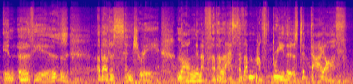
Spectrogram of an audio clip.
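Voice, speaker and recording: A man's voice: deep voice, lively intonation, measured pace, gravelly, background noise, exaggerated voice. A man voicing a sly, sadistic demon spirit in a video game cutscene, mocking and theatrical. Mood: sardonic.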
